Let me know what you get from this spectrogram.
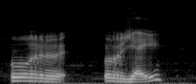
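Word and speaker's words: Urgell: aside, when we were talking about Urgel, it's actually pronounced Urye.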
